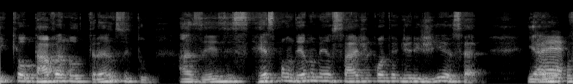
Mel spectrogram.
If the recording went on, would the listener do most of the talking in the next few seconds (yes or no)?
no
